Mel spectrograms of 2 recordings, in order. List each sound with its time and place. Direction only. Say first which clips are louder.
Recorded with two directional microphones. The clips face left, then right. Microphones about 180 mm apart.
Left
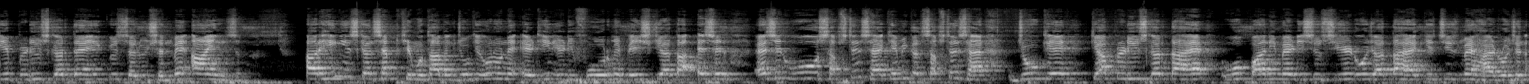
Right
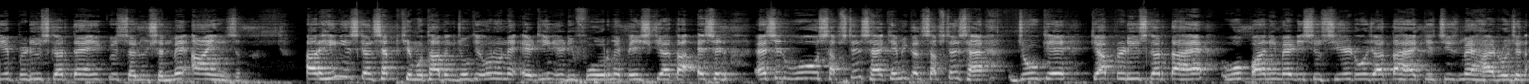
0.0 s speech: right 5 dB; 40° right (ahead or behind)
